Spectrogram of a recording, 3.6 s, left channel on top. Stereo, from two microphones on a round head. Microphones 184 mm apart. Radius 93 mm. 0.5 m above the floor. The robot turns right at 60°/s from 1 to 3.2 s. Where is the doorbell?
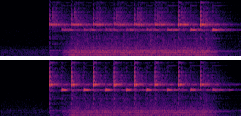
55° right (ahead or behind), 3.5 m; by 3.4 s 15° left (ahead or behind), 3.5 m.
